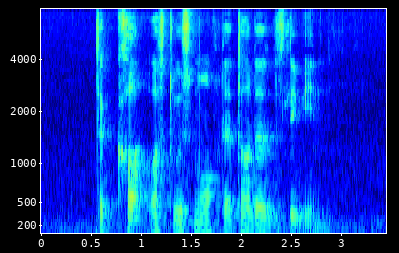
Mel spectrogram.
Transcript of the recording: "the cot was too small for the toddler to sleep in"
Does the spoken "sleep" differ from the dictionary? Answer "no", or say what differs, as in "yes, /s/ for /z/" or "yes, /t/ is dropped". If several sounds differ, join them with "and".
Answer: no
